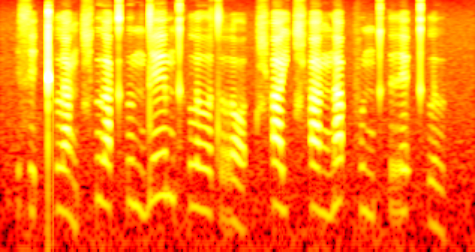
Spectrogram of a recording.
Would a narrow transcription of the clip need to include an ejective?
no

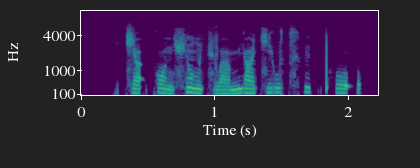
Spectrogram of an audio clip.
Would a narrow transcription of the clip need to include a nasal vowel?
yes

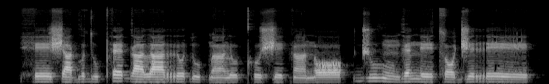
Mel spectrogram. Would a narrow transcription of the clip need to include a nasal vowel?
yes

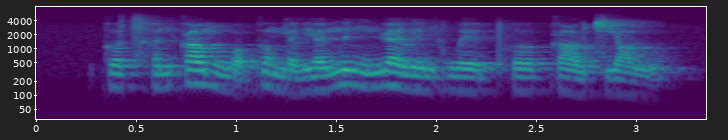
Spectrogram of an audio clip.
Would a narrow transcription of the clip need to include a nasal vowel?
no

